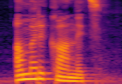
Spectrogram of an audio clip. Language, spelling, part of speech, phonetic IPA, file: Ukrainian, американець, noun, [ɐmereˈkanet͡sʲ], Uk-американець.ogg
- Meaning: American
